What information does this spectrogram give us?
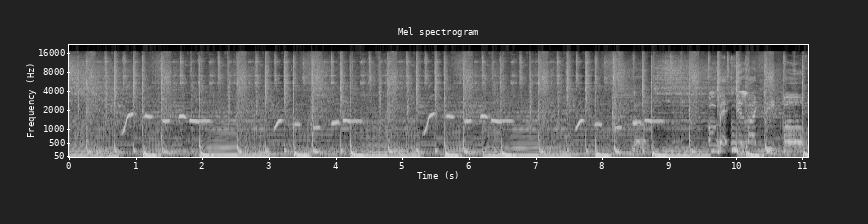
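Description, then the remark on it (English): A bright whistled melody repeats in short rising-then-level phrases over a loud, steady beat with heavy bass and percussion, recurring roughly every couple of seconds throughout. “Can you blow my whistle, baby, here we go.”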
